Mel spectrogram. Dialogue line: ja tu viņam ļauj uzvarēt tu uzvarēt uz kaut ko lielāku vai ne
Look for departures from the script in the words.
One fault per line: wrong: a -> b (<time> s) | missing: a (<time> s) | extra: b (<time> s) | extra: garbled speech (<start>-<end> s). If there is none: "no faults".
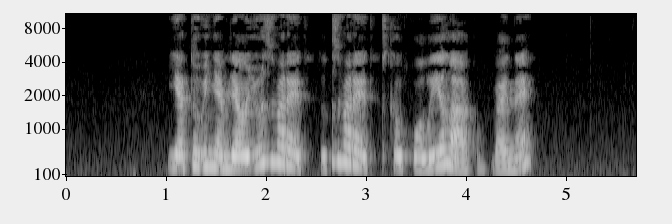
no faults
